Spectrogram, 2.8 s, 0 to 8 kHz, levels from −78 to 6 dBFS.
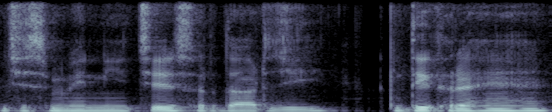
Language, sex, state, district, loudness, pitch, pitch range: Hindi, male, Uttar Pradesh, Lucknow, -19 LUFS, 120 Hz, 115-125 Hz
